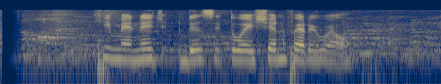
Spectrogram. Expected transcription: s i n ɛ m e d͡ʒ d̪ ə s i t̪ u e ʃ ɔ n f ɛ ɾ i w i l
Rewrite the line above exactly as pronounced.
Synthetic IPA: h i m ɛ n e d͡ʒ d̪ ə s i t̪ u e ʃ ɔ n f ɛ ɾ i w ɛ l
